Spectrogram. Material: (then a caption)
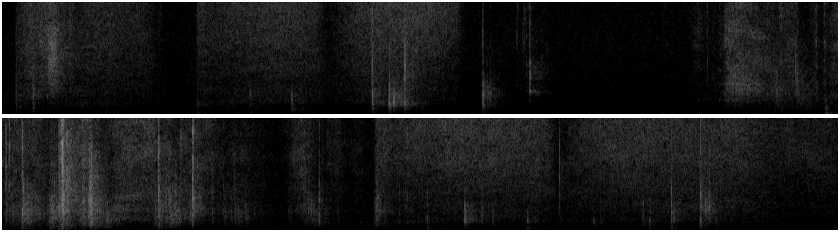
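Paper. Palms and fingertips repeatedly rub and smooth across the thin paper pages of an open, thick paper phone book. Soft, bright papery swishes and light crinkles rise and fade in quick, dry strokes with almost no low end. The level stays quiet throughout, with a busier cluster of rustling in the middle.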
